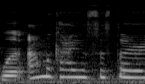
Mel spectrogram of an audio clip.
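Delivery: a hint of mom taking charge; mom's voice. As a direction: mom deciding to call the sister, lightly imitated. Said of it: "She was like".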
